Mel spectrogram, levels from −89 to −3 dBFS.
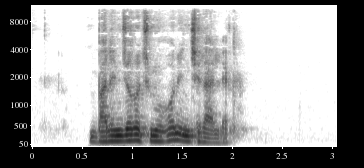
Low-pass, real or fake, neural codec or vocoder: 10.8 kHz; fake; codec, 24 kHz, 0.9 kbps, WavTokenizer, medium speech release version 2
